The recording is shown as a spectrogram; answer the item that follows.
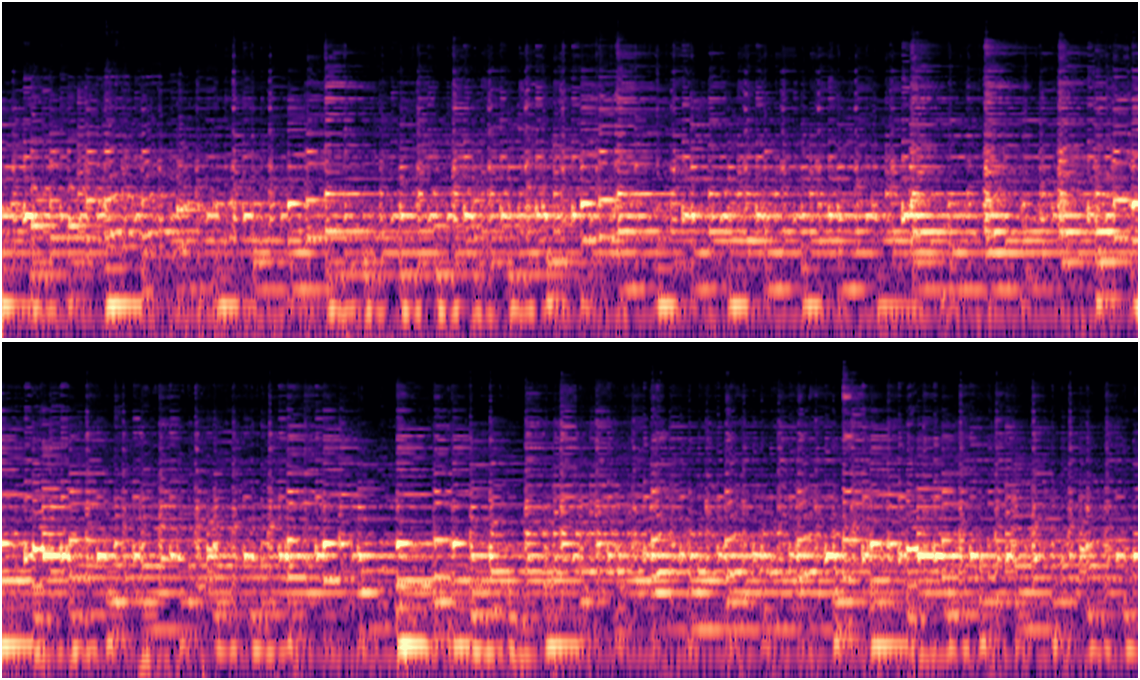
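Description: Bluegrass string band playing an instrumental passage with the banjo prominent, mandolins and acoustic guitar playing along.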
